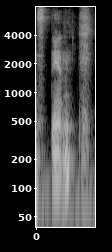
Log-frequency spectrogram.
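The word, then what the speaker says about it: Staunton: it's spelled St u n t o n pronounced Stanton for some reason the quartet was formed in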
